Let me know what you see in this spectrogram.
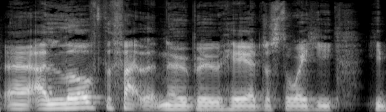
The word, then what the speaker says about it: Nobu: And even when Nobu has I've said it correctly this time. Not Nobu, not Queen Amidala's planet, but actually the character in Daredevil.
